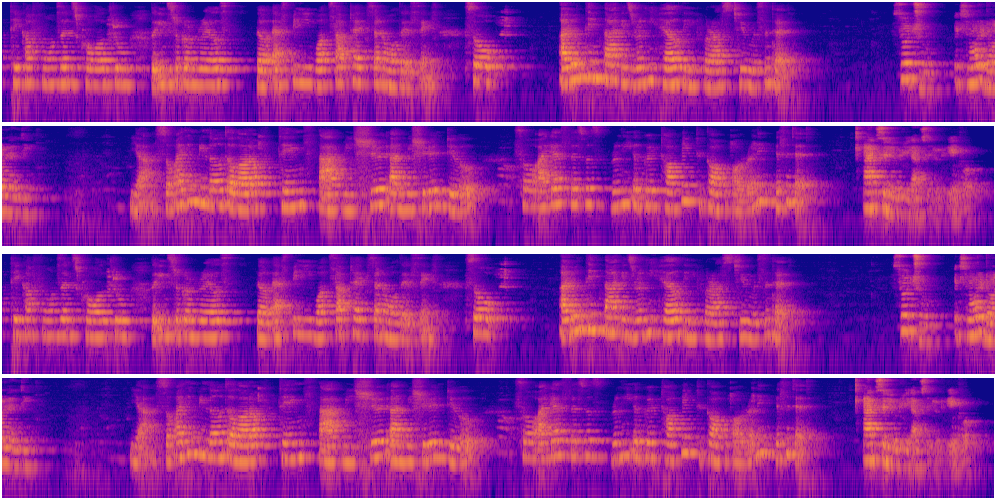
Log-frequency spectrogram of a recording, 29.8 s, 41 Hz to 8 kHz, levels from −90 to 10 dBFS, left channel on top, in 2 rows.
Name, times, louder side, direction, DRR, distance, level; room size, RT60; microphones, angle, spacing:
voice 1, 0.1-3.4 3.8-7.3 8.4-11.7 16.8-21.9 22.6-26.9, left 1 dB, 50° left, -5 dB, 1.3 m, -23 dB
voice 2, 13.4-13.9 14.3-15.3 27.8-29.4, right 2 dB, 35° right, -3 dB, 0.7 m, -23 dB
3.7 x 2.5 x 2.8 m, 0.85 s
head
